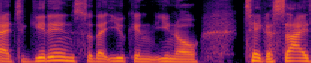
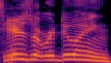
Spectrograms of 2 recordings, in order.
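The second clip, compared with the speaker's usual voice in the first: put-on enthusiastic, pitched-up fake excitement; 8 semitones higher than usual. Describing plans, the speaker slips into what they call their exciting voice: mock excited voice. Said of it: "in my exciting voice".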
